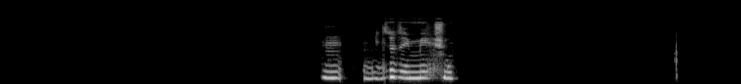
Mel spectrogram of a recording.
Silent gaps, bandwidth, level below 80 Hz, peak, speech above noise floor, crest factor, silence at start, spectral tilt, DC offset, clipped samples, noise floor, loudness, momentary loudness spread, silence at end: none; 9.2 kHz; -86 dBFS; -4 dBFS; over 69 dB; 24 dB; 3.2 s; -2 dB/octave; under 0.1%; under 0.1%; under -90 dBFS; -22 LUFS; 12 LU; 2.85 s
